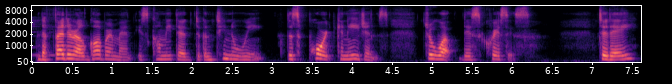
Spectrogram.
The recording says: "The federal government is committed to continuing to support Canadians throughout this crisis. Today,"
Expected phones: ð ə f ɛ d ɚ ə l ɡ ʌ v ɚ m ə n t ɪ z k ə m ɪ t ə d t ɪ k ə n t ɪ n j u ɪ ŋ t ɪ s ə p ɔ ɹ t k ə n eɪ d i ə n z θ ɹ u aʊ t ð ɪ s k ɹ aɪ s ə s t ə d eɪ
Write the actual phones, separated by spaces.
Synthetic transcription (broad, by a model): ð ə f ɛ d ɚ ə l ɡ ʌ v ɚ m ə n t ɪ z k ə m ɪ t ə d t ɪ k ə n t ɪ n j u ɪ ŋ t ɪ s ə p ɔ ɹ t k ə n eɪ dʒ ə n s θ ɹ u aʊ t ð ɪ s k ɹ aɪ s ə s t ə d eɪ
